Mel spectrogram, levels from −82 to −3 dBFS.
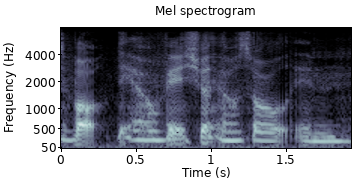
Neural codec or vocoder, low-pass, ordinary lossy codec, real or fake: autoencoder, 22.05 kHz, a latent of 192 numbers a frame, VITS, trained on many speakers; 7.2 kHz; none; fake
